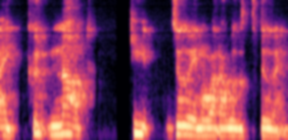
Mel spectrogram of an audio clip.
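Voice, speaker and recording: Speaking with a Portuguese accent, a woman talks at a fairly slow pace. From Brazil. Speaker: toy company founder. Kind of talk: podcast interview.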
